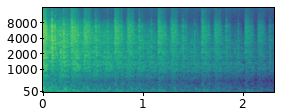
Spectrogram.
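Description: Channel logo sound effect: one loud hit at the start, followed by a fast train of echoing repeats, about ten a second, fading away.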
